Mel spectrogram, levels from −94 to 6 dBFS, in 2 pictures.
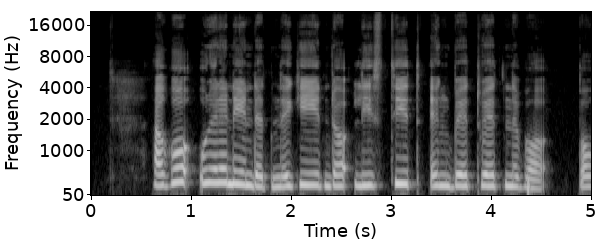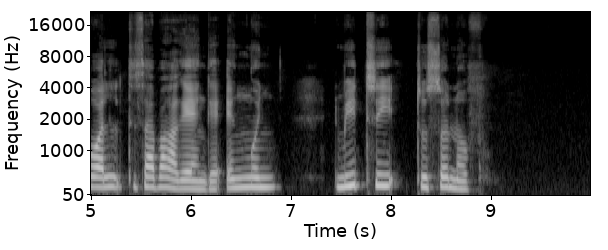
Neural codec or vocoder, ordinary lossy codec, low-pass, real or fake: none; none; none; real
